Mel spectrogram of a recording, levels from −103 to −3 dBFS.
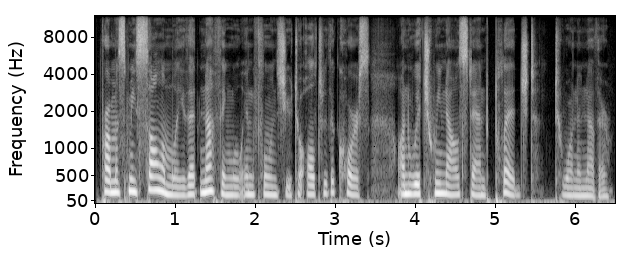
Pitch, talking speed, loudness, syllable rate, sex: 170 Hz, 195 wpm, -17 LUFS, 5.9 syllables/s, female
